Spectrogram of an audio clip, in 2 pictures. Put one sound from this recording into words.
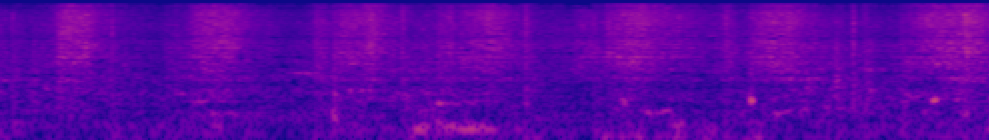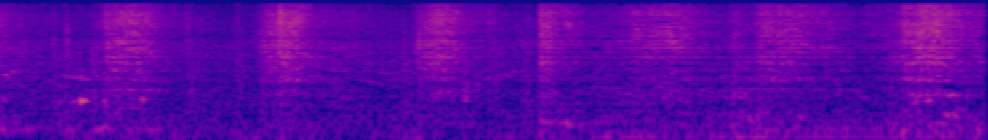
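A broom sweeps dry leaves on dirt ground in quick, rhythmic swishes.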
